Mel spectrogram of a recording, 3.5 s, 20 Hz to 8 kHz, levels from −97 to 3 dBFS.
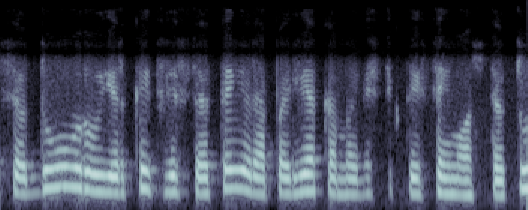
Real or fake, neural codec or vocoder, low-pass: real; none; 7.2 kHz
